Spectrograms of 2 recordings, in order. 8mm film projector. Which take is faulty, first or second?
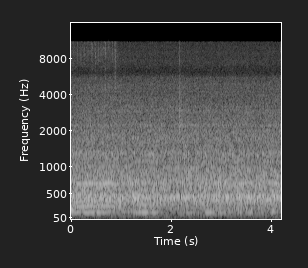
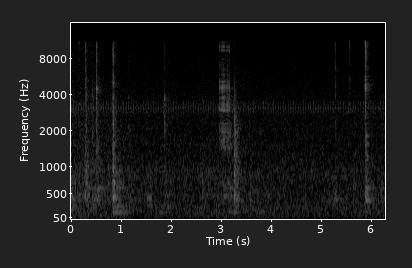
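second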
